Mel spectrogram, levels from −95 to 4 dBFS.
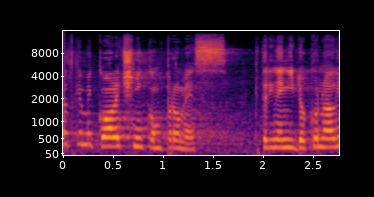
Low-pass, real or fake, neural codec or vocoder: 14.4 kHz; fake; vocoder, 44.1 kHz, 128 mel bands, Pupu-Vocoder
